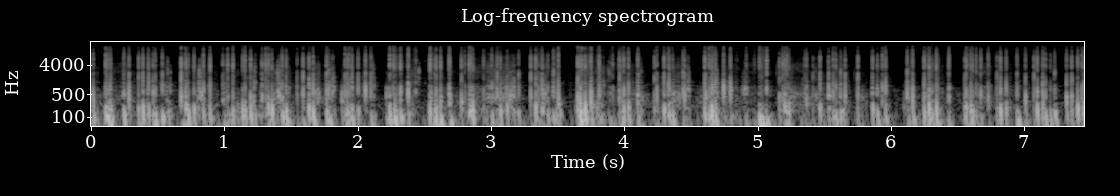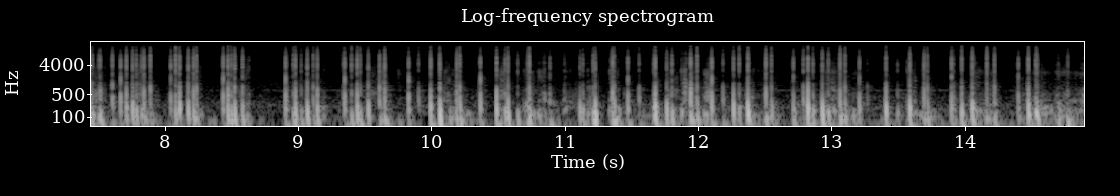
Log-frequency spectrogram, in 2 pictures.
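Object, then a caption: Quilted fabric zip pouch. Long nails tap and scratch across the surface of a pink quilted fabric zip pouch, a padded pencil case held in both hands. The result is a dense, continuous run of quick, dull thumps mixed with soft papery scratching and crackle, heavy in the low end and dying away almost instantly after each touch.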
